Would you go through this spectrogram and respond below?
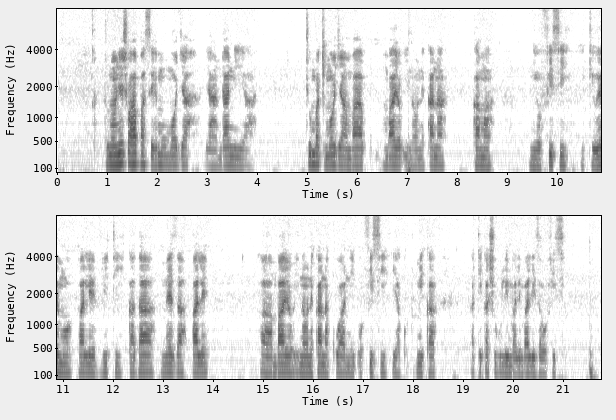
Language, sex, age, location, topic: Swahili, male, 25-35, Nairobi, education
